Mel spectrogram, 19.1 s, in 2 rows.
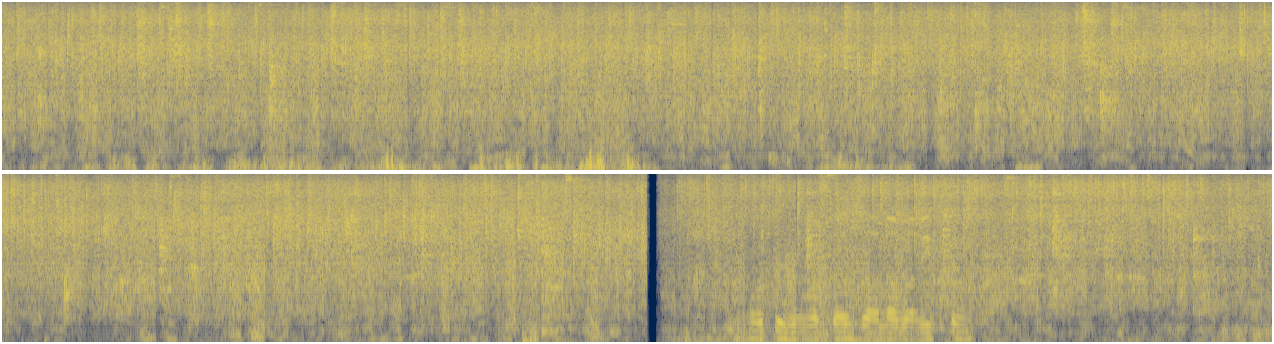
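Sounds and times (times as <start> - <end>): hail ticking on tiles: 0.0 - 19.0
heavy rain hiss: 14.1 - 19.0.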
